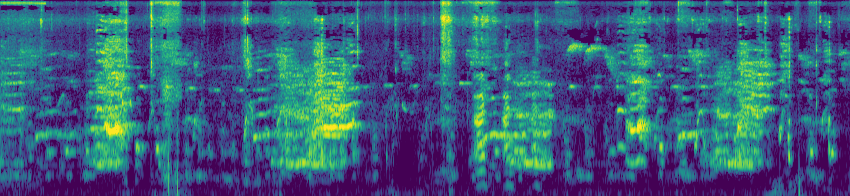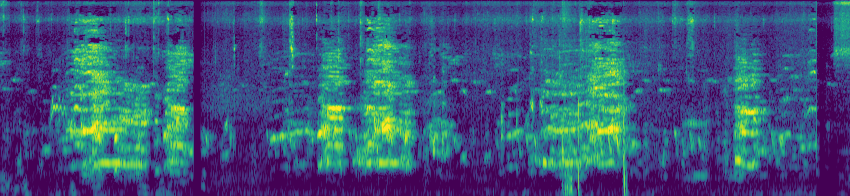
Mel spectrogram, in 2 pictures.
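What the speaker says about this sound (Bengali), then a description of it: "এদিকে আবার আমার ছাদের উপরে মুরগিরা দেখেন কিভাবে ডাকাডাকি করতেছে" Chickens on a rooftop call for food in repeated bursts of clucking and squawking, several birds close by, with brief gaps between calls and a faint thump or two.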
